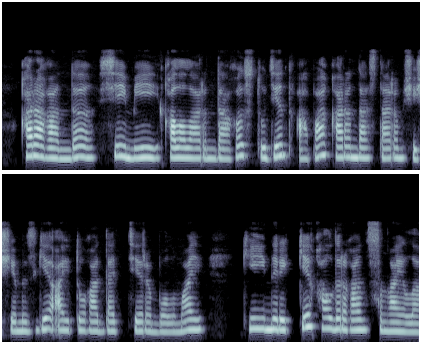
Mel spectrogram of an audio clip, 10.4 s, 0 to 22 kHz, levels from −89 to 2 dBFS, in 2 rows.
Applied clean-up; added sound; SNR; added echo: none; none; none; none.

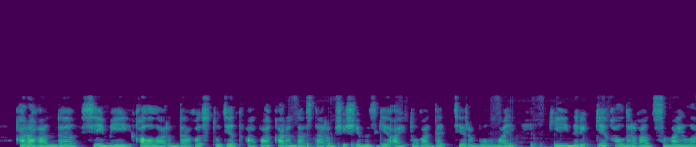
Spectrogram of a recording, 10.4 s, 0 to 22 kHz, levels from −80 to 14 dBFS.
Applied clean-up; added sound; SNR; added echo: classical method WPE with log-MMSE.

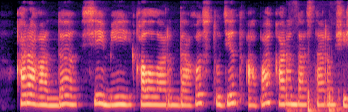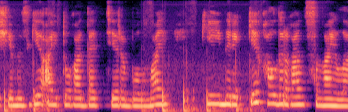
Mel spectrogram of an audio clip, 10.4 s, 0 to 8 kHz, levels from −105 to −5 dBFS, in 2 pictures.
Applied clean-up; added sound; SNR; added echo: none; Writing; 13 dB; reverberation time 0.2 s.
